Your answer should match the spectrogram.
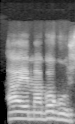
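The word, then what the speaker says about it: Haemagogus: Fíjense que se escribe con H y AE. Haemococcus se escribe, pero se pronuncia Haemococcus.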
